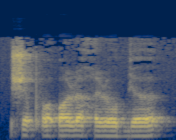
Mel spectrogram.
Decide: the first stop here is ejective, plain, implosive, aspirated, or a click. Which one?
ejective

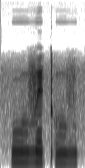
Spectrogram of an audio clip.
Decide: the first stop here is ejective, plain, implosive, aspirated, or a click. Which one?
ejective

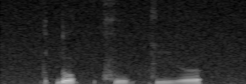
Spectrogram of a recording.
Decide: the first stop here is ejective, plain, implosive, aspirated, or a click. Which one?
implosive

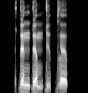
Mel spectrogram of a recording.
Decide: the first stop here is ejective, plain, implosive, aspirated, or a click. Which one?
implosive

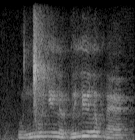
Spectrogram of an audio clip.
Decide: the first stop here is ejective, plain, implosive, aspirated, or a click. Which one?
click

